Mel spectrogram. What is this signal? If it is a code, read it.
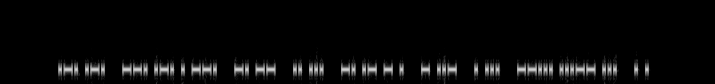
Morse code, heard as a keyed tone, about 41 wpm, 690 Hz. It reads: RR GREG NM IS NATE TU ES 73S EE
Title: SOTA QSO Practice 45wpm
